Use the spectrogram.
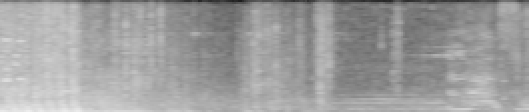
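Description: Gunfire in Apex Legends, a loud burst of rapid shots at the start followed by scattered sharper cracks, with in-game voice lines over the action.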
